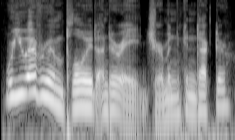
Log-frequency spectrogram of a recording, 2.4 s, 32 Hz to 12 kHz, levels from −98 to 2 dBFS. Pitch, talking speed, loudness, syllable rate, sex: 130 Hz, 205 wpm, -17 LUFS, 6.5 syllables/s, male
